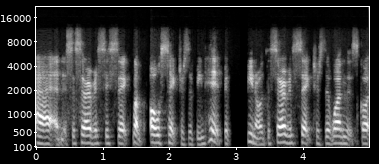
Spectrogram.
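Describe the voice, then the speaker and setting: With a Scottish accent, a woman talks at a fairly quick pace and medium pitch with fairly even intonation, in a dry, close sound with no echo against a quiet background. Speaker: economics professor, panelist. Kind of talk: webinar panel discussion.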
